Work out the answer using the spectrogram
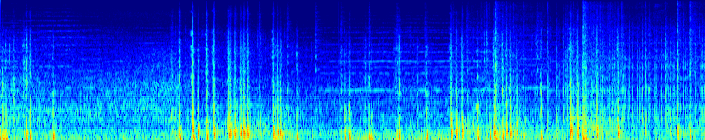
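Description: Fireworks display: aerial shells bursting in rapid, overlapping bangs, thickest about two seconds in and again around five seconds in.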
